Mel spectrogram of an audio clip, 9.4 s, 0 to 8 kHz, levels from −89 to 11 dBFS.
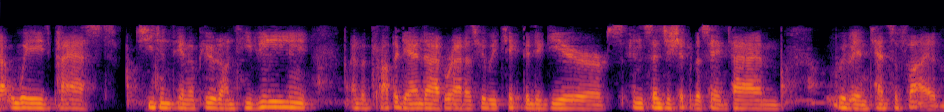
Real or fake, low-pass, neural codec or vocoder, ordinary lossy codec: fake; 7.2 kHz; codec, 24 kHz, 0.9 kbps, WavTokenizer, medium speech release version 2; AAC, 16 kbps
